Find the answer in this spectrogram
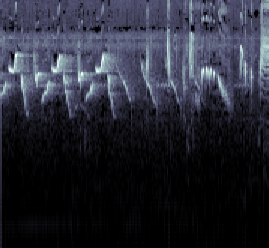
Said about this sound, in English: By this time, other birds have awakened, and Carolina wrens and white-eyed vireos are declaring their territories.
